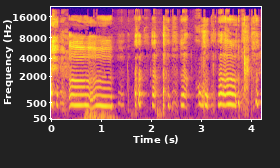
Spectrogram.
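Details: Newborn baby boy crying while being soothed with lullaby: short fussing cries, rising wails broken by whimpers and breathy sounds; ordinary newborn crying.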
